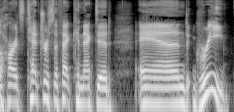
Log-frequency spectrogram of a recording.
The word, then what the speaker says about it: Gris: It's French for gray, so you don't pronounce the S, okay? So that's, you're not supposed to, everybody says Greece, but it's not like the John Travolta, Olivia Newton-John thing.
